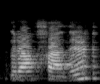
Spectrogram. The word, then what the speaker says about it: grandfather: When you have, for example, grandfather, you have grandfather. You don't have grandfather. No, you have grandfather. Stepmother.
